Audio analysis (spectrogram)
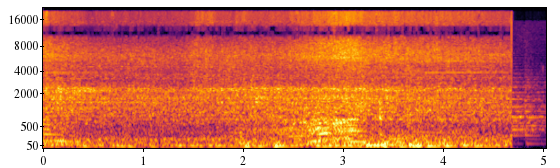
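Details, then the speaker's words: Jeep Gladiator Rubicon (JT) with a newly installed Bravo snorkel from the airbox via the cowl; under throttle on a drive a breathy intake rush swells with revs, the snorkel breathing as expected: normal intake whoosh, nothing wrong. "Well, it definitely makes snorkeling noises now."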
